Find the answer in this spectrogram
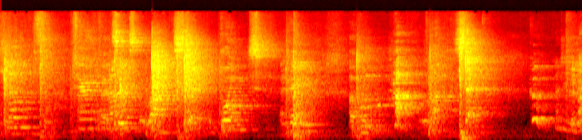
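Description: Dance shoes stepping and stamping on a wooden floor as a couple dances swing-dance footwork, with a voice going on over it. A heavier thump comes near the end.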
